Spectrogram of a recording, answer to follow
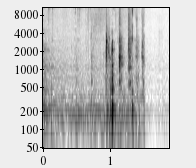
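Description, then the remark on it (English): A short burst of computer keyboard typing: five or six quick, crisp key clicks in an irregular rhythm, quiet, over a low background hum, then silence. “You looked like you was typing something then, so I thought I was just going to throw something at you and put you off.”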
